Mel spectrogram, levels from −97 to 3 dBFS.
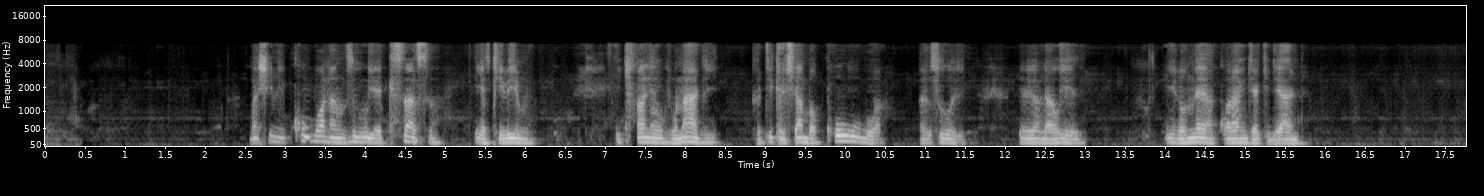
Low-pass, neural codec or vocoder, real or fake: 7.2 kHz; codec, 16 kHz in and 24 kHz out, 0.6 kbps, FireRedTTS-2 codec; fake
